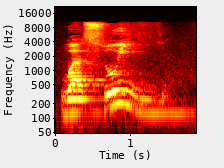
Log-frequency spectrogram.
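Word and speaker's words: وسيرت: So you're going to take two sounds, wasu, yi, and then transition together. It's not heavy light, but it's just a heavy pull on the mouth. Wasui, wasui, wasuyiratil jibalu fakanat saraba.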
